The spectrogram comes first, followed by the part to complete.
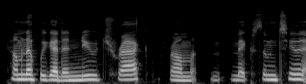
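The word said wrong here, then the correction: mxmtoon: Actually, I think I just read that it's MXM Tune is the pronunciation, and I've been doing it wrong this whole time.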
